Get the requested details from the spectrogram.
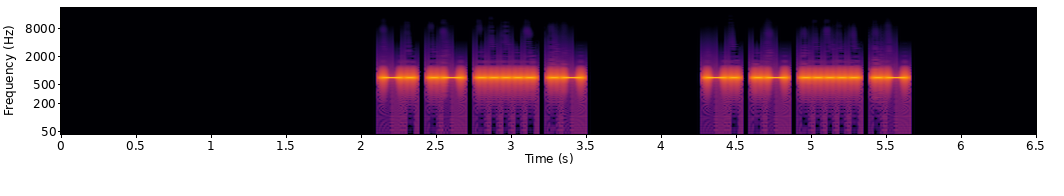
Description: Morse code, heard as a keyed tone, about 31 wpm, 700 Hz. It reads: NA5A NA5A
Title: USA Call Signs - 4 Characters - Repeated 2x - 30wpm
